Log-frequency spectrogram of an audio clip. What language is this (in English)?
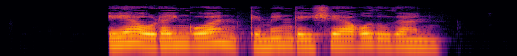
Basque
